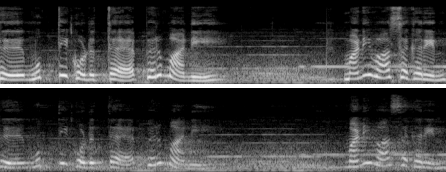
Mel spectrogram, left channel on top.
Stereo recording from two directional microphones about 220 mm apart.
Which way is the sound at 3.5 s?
50° left (ahead or behind).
